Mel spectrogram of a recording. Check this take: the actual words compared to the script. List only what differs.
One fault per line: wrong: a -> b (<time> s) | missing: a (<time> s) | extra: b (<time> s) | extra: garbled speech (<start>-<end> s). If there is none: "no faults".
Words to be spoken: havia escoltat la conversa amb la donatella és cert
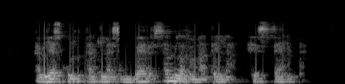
no faults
